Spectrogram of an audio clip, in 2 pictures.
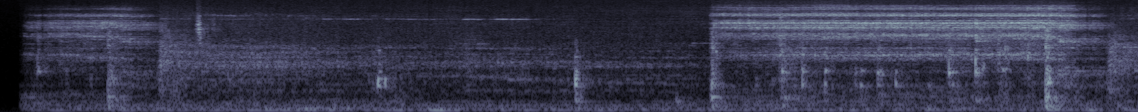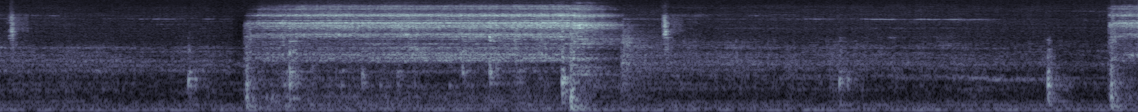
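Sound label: artificial respiration apparatus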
